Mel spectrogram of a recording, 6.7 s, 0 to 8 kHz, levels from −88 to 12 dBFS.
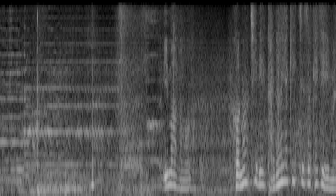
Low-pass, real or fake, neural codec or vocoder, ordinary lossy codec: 7.2 kHz; fake; codec, 16 kHz in and 24 kHz out, 0.4 kbps, LongCat-Audio-Codec, fine tuned four codebook decoder; none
